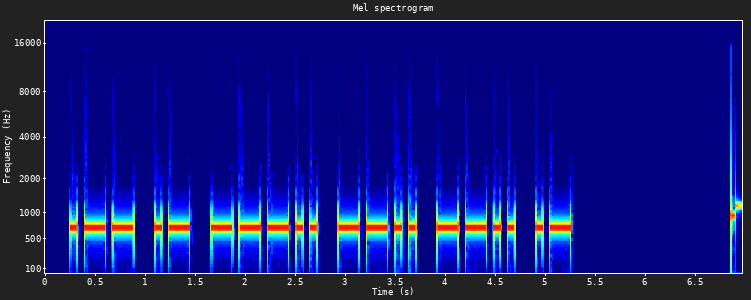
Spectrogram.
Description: Morse code, heard as a keyed tone, about 17 wpm, 700 Hz. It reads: WA8ZZA
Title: USA Callsign DE Callsign - 6 Characters - 17wpm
